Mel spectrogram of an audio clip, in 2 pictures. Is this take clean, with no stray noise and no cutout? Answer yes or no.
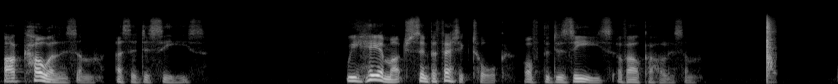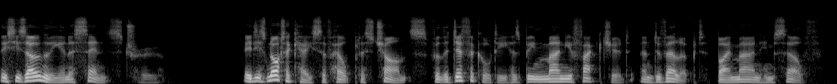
no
